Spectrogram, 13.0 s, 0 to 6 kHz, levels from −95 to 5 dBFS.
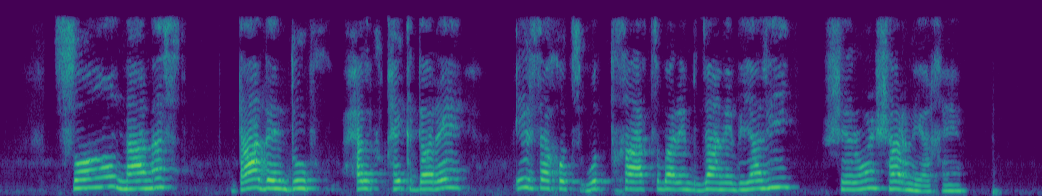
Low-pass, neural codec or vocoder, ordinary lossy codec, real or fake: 5.4 kHz; codec, 16 kHz, 8 kbps, FreqCodec, smaller model; MP3, 48 kbps; fake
